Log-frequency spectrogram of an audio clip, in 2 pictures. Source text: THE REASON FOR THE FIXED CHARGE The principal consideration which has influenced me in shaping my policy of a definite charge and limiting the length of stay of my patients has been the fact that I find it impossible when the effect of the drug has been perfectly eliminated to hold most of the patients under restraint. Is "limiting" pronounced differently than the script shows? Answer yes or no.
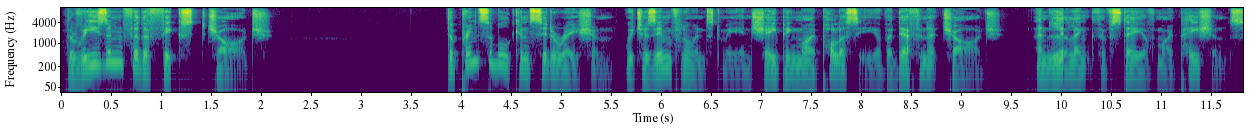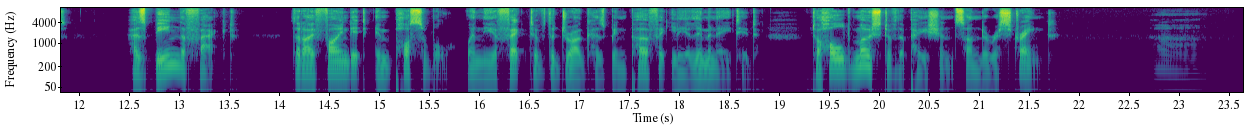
yes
